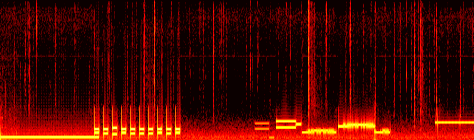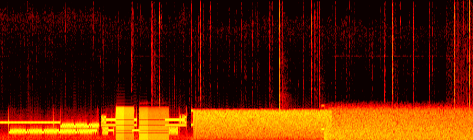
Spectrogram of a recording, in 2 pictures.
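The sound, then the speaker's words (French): A dial-up modem connecting: a steady dial tone, a quick run of touch-tone beeps, then warbling, screeching handshake tones that give way to loud, sustained static hiss. No one speaks. “Et le temps passe et là on est vraiment sur internet, vous l'avez entendu, ça y est, c'est euh, bon, c'est ça commence à être là.”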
